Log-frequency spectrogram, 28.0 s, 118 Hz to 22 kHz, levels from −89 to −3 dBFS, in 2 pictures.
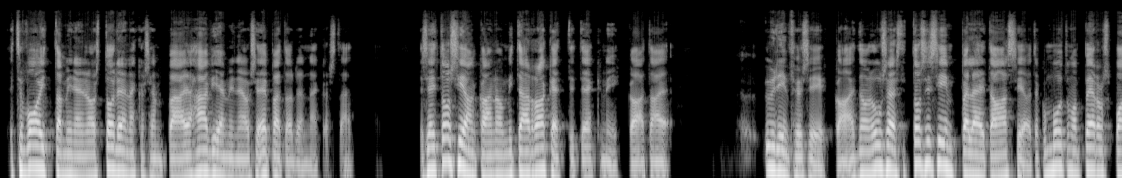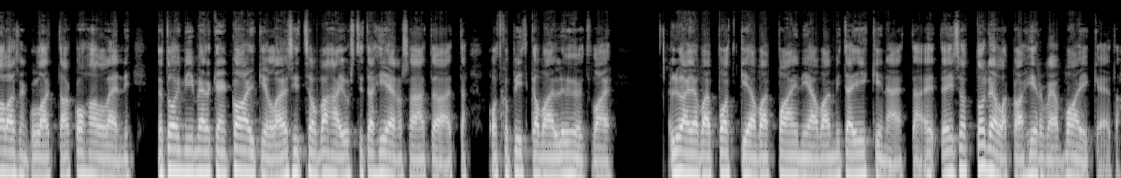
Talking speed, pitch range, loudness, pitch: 140 wpm, 105-130 Hz, -19 LUFS, 115 Hz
